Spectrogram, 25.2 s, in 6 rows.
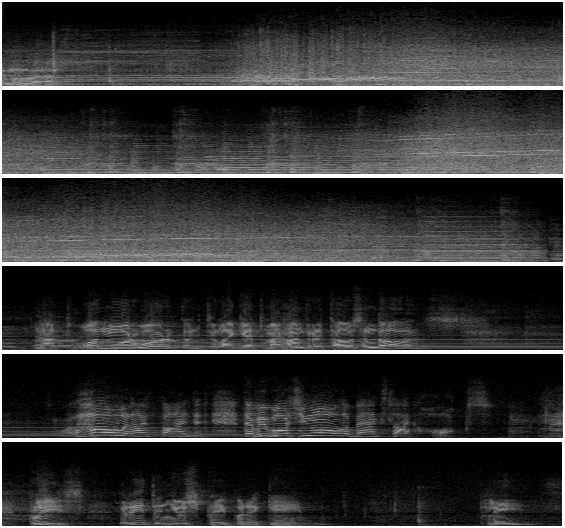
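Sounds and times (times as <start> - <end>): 
turbine engines powering up: 0.0 - 12.5
speech: 13.4 - 16.1, 17.4 - 20.6, 21.2 - 23.5, 24.6 - 25.1.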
